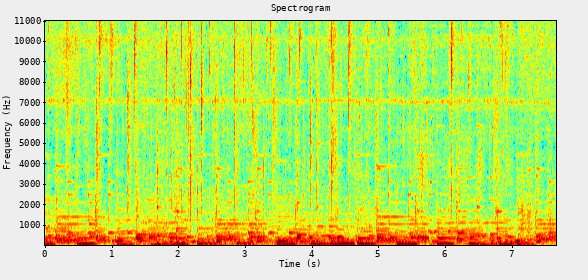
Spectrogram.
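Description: Brioche slices fry in foaming butter in a pan, a steady close crackling sizzle under a faint repeating background tone, with no voices.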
